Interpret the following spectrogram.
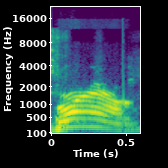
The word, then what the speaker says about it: Braun: name Brown.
